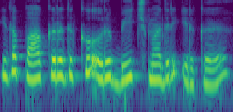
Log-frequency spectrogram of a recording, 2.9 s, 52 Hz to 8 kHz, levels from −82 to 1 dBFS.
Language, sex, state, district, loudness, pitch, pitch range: Tamil, female, Tamil Nadu, Nilgiris, -17 LUFS, 255 Hz, 230-275 Hz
